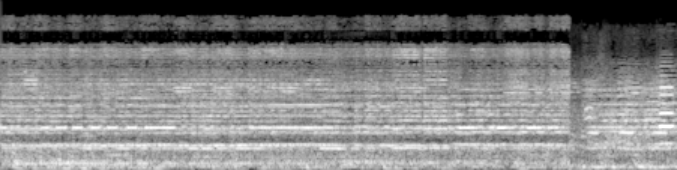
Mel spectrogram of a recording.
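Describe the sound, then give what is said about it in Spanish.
Car horns honk in the streets of Tehran during protests after a World Cup football match, with several blaring, sustained tones overlapping continuously throughout, then shifting abruptly near the end. “En Irán hubo protestas al finalizar el partido, hicieron sonar los claxons en Teherán”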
